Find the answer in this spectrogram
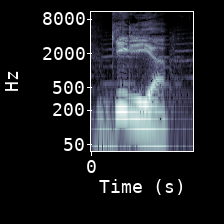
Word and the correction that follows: Quilla: Quilla. – Pero pronuncia así, claro. – Ahora sí. – No, porque la doble claro. L se pronuncia ya.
